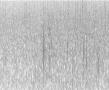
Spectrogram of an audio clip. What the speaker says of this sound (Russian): Дождь просто усиливается.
